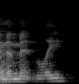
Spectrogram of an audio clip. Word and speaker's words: vehemently: Vehemently is the word, I don't believe. pronounce the H. You don't. It's a silent H that comes Yeah. out as an N.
